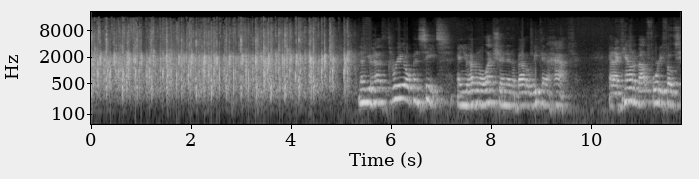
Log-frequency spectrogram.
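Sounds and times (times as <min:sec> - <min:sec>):
room full of people applauding for candidates: 0:00.0 - 0:05.4
speech: 0:05.4 - 0:09.7, 0:10.4 - 0:11.7.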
